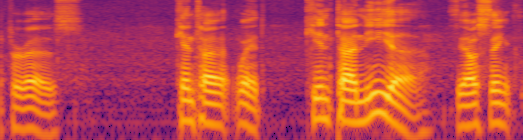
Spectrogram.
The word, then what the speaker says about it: Quintanilla: for last but yeah i really want selena kentanyana perez kenta wait quintanilla see i was thinking saying her name wrong because i was spelling it different in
